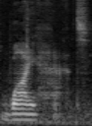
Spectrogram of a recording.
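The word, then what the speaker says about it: ŷ: going to call this y hat. So this symbol here, the caret symbol, when above some variable, is pronounced y hat.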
